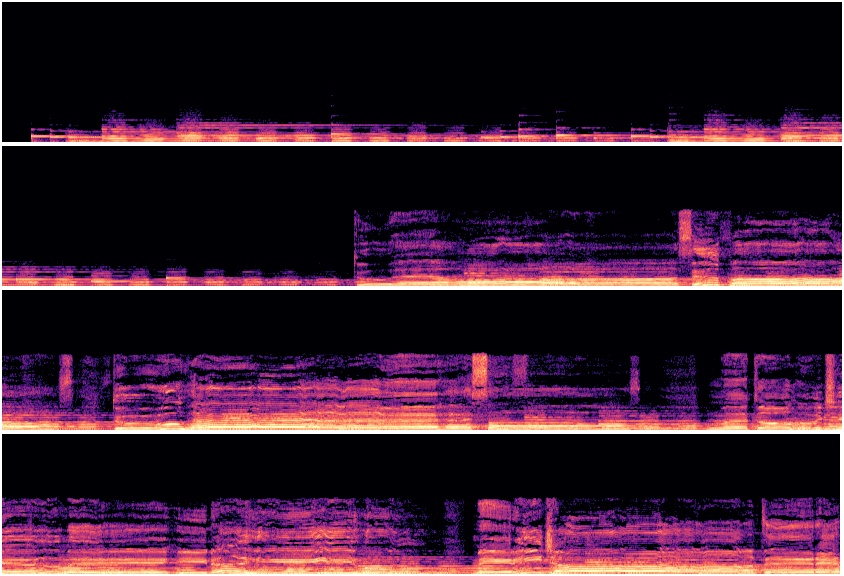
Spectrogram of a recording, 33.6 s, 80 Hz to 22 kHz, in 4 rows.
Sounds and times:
Music: 0.3 - 33.5.

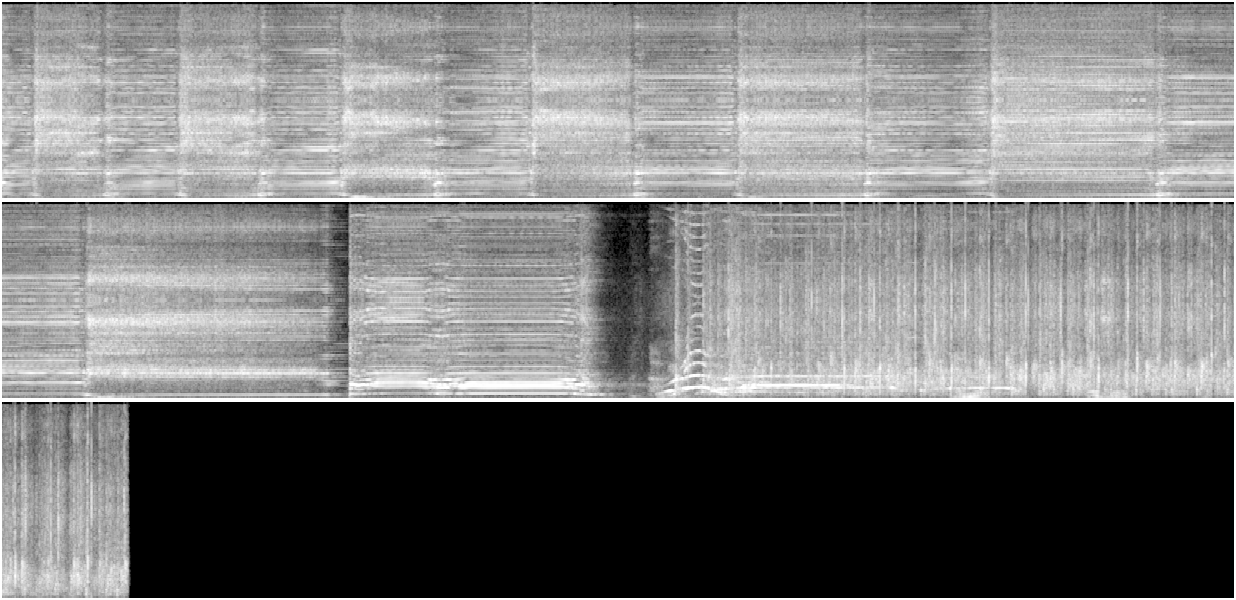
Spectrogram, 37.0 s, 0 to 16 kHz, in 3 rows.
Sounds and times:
Harmonica: 0.0 - 18.9
Wind instrument, woodwind instrument: 0.0 - 22.6.

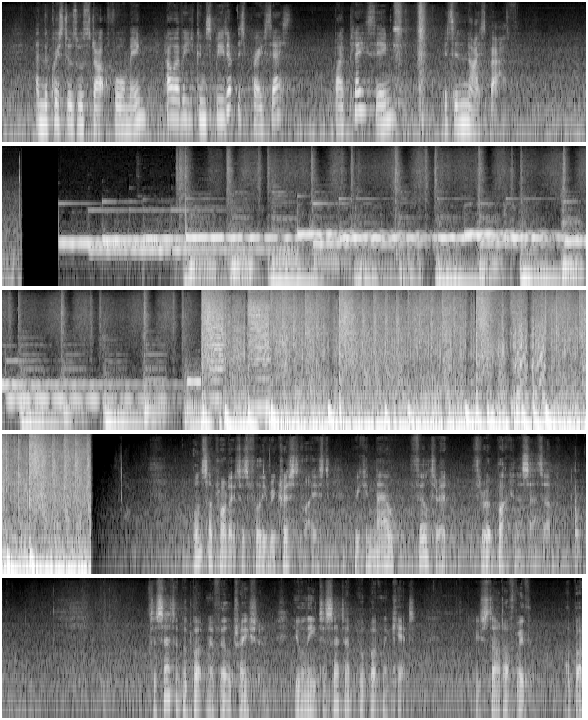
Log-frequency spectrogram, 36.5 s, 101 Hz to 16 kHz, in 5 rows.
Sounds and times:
Speech: 0.4 - 6.5, 24.3 - 28.9, 31.0 - 34.4, 35.1 - 36.4
Music: 8.0 - 23.0.

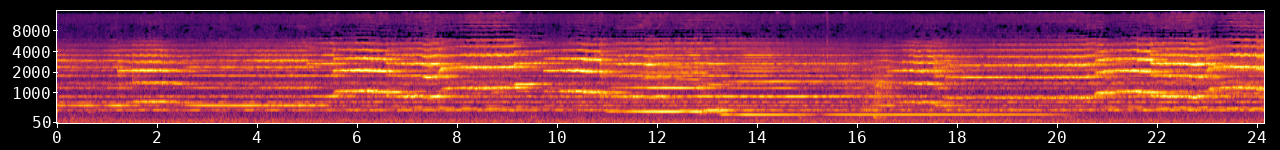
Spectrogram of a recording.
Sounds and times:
Violin, fiddle: 0.0 - 24.1.

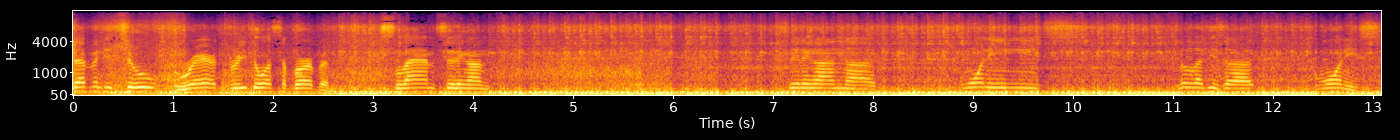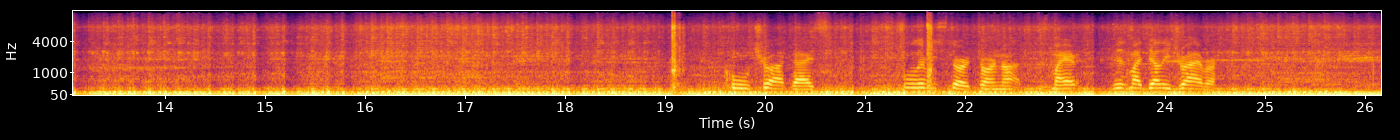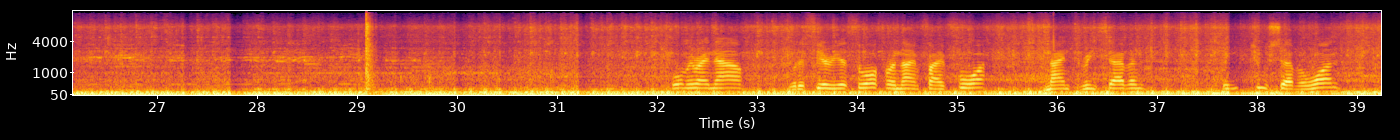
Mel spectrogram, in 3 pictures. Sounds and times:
Speech: 0.0 - 4.2, 7.1 - 8.1, 8.9 - 10.0, 11.0 - 11.8, 12.4 - 13.1, 19.6 - 20.6, 21.3 - 24.5, 32.1 - 36.9, 37.6 - 38.8
Vehicle: 0.0 - 39.2.

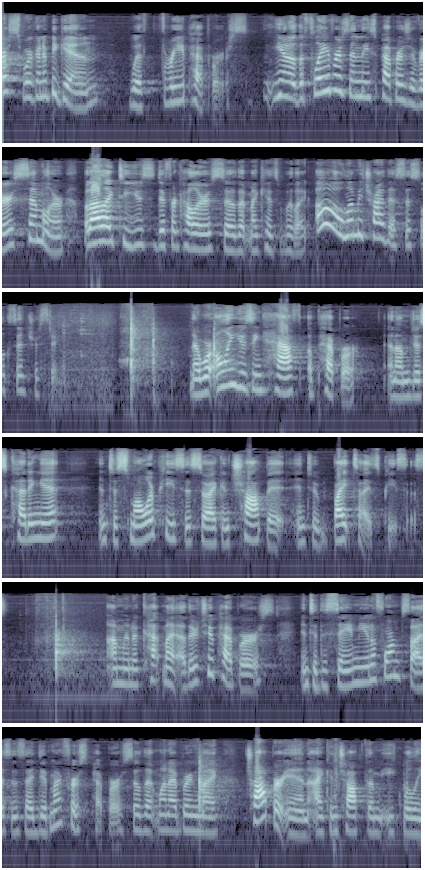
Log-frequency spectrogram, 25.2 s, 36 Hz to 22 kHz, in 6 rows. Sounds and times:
Speech: 0.0 - 9.1, 10.3 - 16.9, 17.9 - 25.2.

